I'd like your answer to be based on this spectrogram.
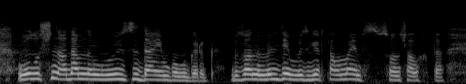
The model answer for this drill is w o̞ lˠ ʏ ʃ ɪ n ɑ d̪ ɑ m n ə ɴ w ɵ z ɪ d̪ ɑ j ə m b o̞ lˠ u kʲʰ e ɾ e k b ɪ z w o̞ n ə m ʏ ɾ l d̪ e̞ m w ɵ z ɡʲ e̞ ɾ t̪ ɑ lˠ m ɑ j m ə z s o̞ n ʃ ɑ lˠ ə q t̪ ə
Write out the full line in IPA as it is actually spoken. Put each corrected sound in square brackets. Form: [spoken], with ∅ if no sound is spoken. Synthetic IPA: w o̞ lˠ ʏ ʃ ɪ n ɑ d̪ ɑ m n ə ɴ w ɵ z ɪ d̪ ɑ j ə m b o̞ lˠ u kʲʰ e ɾ e k b ɪ z w o̞ n ə m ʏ [∅] l d̪ e̞ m w ɵ z ɡʲ e̞ ɾ t̪ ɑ lˠ m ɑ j m ə z s o̞ n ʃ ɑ lˠ ə q t̪ ə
